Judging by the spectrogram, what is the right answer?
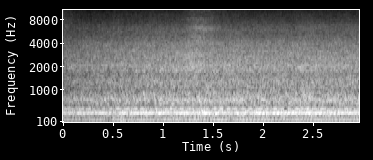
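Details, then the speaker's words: Turbo Subaru Forester on Haltech Elite 550, after reached 104° because fans were unassigned in firmware update, now assigned (first over 85, second over 90): steady whooshing airflow with constant hum, no rattle; both radiator fans running normally. "So over 90, the second one comes on. First one comes on over 85."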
